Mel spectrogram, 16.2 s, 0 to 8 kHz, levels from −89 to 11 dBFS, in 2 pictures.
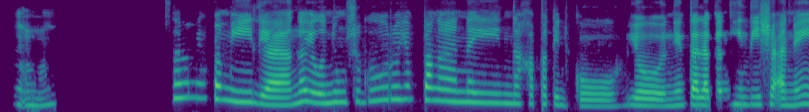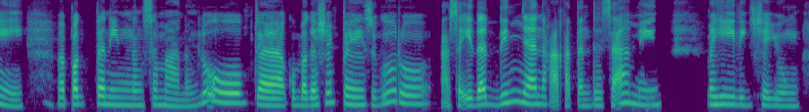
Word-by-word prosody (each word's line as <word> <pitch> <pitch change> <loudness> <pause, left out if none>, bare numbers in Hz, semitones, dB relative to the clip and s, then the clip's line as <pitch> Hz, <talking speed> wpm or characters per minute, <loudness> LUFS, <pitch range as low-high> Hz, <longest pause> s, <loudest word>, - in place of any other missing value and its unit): Mm. 190 +1 -11 1.2
Sa 380 - +1
aming 390 -1 -8
pamilya, 270 - +3
ngayon 260 -1 0
yung 275 0 -3
siguro 310 +4 -6
yung 350 0 -5
panganay 280 -6 0
na 235 -1 -5
kapatid 230 -4 -8
ko, 165 0 -7
'yon, 185 -3 -1
yung 190 +2 -3
talagang 200 -1 +3
hindi 210 0 0
siya - - +3
ano, 195 - -2
eh, 200 -6 +1 0.4
mapagtanim 210 -1 +1
ng 195 - -5
sama 190 -4 -3
ng 170 +1 -13
loob 260 +1 +1
kaya 190 -3 +5
kumbaga 190 +1 -1
siyempre 220 -2 +1
siguro 225 +2 -3
nasa - - -1
edad 200 +2 +5
din 255 +7 -1
niya, 225 -1 +7
nakakatanda 185 -4 -2
sa 255 +7 +3
amin. 205 -4 -2 0.5
Mahilig 215 -2 +1
siya 185 -2 -1
yung 175 0 -8
210 Hz, 140 wpm, -22 LUFS, 195-260 Hz, 1.2 s, niya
